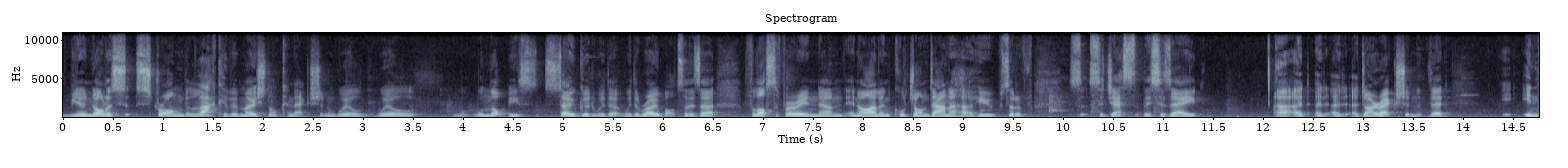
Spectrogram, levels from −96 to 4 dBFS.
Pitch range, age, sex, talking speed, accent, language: 105-130 Hz, 30-49, male, 195 wpm, British, English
